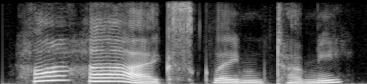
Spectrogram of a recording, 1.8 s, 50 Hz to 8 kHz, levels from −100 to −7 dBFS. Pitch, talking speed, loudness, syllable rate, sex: 245 Hz, 130 wpm, -16 LUFS, 5.0 syllables/s, female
